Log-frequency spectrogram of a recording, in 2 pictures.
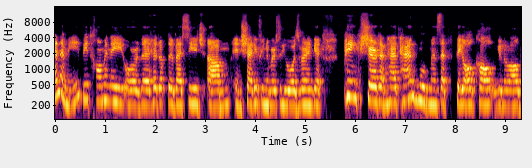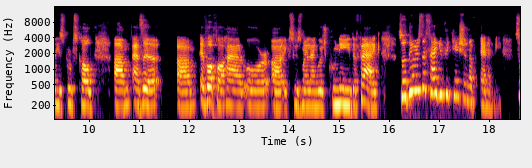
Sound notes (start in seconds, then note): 11.5 non english speech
